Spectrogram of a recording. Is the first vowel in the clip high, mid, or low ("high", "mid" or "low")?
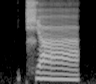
low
